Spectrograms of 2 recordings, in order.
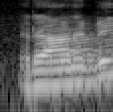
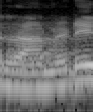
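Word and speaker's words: रानडे: राणडे भी कहते हैं। उनका उच्चारण राणडे भी है, रानाडे भी है।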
